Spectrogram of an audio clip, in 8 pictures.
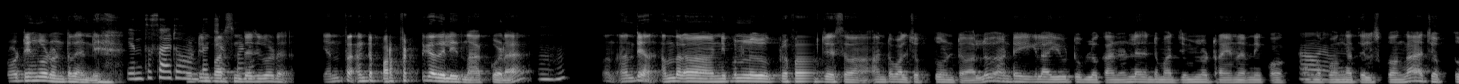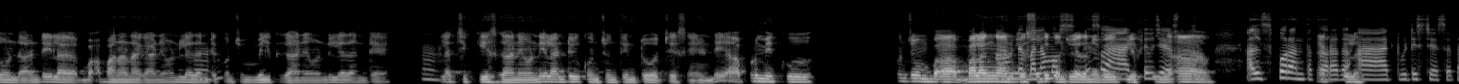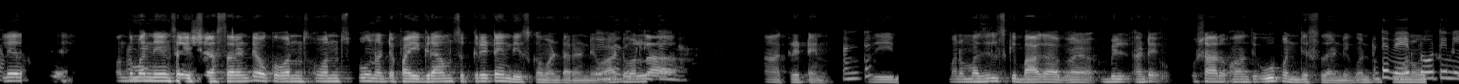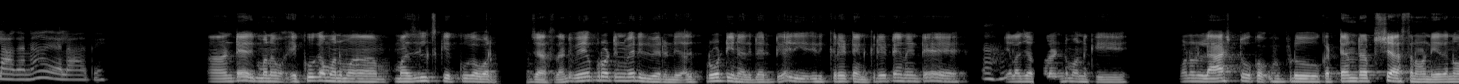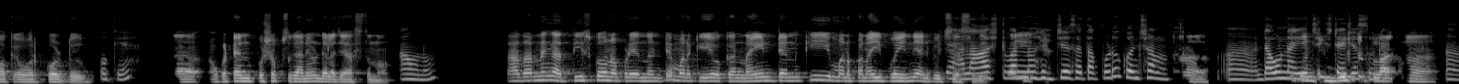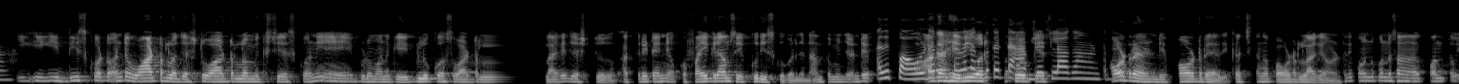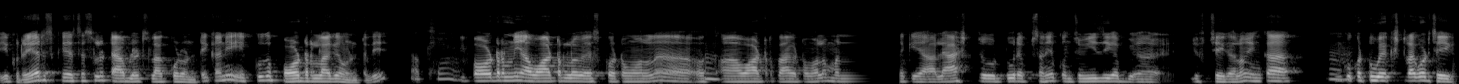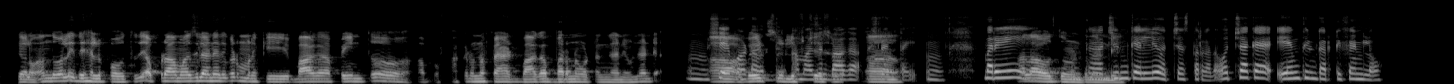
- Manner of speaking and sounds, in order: in English: "ప్రోటీన్"; giggle; in English: "ప్రోటీన్ పర్సెంటేజ్"; in English: "పర్ఫెక్ట్‌గా"; tapping; distorted speech; in English: "ప్రిఫర్"; in English: "యూట్యూబ్‌లో"; in English: "జిమ్‌లో ట్రైనర్‌ని"; other background noise; in English: "బ బనానా"; in English: "మిల్క్"; in English: "చిక్కీస్"; in English: "వెయిట్ లిఫ్టింగ్"; in English: "సో, యాక్టివ్"; in English: "యాక్టివ్‌ల"; in English: "యాక్టివిటీస్"; in English: "సజెస్ట్"; in English: "ఫైవ్ గ్రామ్స్ క్రిటైన్"; in English: "క్రిటైన్"; in English: "మజిల్స్‌కి"; in English: "బిల్డ్"; in English: "వే ప్రోటీన్"; in English: "మ మజిల్స్‌కి"; in English: "వర్క్"; in English: "వేవ్ ప్రోటీన్"; in English: "ప్రోటీన్"; in English: "డైరెక్ట్‌గా"; in English: "క్రిటైన్. క్రిటైన్"; in English: "లాస్ట్"; in English: "టెన్ రెప్స్"; in English: "టెన్ పుష్ అప్స్"; in English: "నైన్ టెన్‌కి"; in English: "లాస్ట్"; unintelligible speech; in English: "హిట్"; in English: "బూస్టప్‌లా"; in English: "జస్ట్"; in English: "మిక్స్"; in English: "గ్లూకోజ్"; in English: "జస్ట్"; in English: "క్రిటైన్"; in English: "ఫైవ్"; in English: "హెవీ వర్క్ అవుట్"; in English: "టాబ్లెట్"; in English: "పౌడర్"; in English: "రేర్ స్కెస్‌లో టాబ్లెట్స్"; in English: "పౌడర్"; in English: "పౌడర్‌ని"; in English: "లాస్ట్ టూ రెప్స్"; in English: "ఈజీగా బి లిఫ్ట్"; in English: "టూ ఎక్స్ట్రా"; in English: "మజిల్"; in English: "పెయిన్‌తో"; in English: "ఫ్యాట్"; in English: "బర్న్"; in English: "షేప్ అవుట్"; in English: "వెయిట్స్ లిఫ్ట్"; in English: "మజిల్"; in English: "జిమ్‌కెళ్లి"
- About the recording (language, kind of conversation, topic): Telugu, podcast, ఇప్పుడే మొదలుపెట్టాలని మీరు కోరుకునే హాబీ ఏది?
